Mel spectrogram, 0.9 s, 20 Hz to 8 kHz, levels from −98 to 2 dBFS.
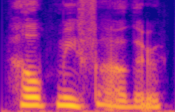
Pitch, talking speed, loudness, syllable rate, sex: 185 Hz, 205 wpm, -17 LUFS, 6.2 syllables/s, male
